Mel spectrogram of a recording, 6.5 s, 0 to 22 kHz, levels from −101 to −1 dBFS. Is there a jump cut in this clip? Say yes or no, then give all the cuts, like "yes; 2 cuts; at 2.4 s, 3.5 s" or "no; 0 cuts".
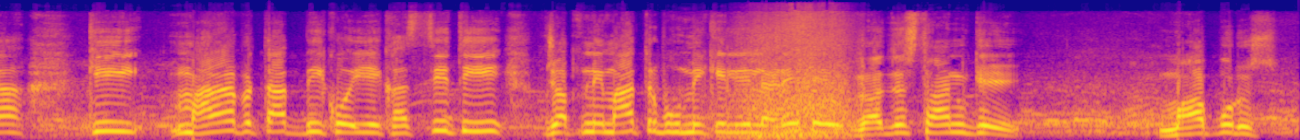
yes; 1 cut; at 4.2 s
